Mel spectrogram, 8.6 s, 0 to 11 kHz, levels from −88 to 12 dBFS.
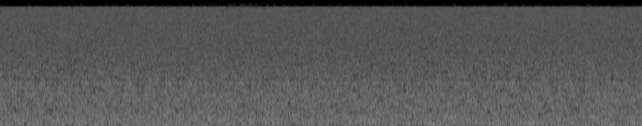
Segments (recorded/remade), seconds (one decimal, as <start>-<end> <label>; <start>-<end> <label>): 0.0-2.2 remade; 2.2-3.7 recorded; 3.7-8.6 remade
